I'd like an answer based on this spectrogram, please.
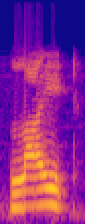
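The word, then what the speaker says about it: light: Ghosh लाइट जी एच क्या है यहां पे? साइलेंट है।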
